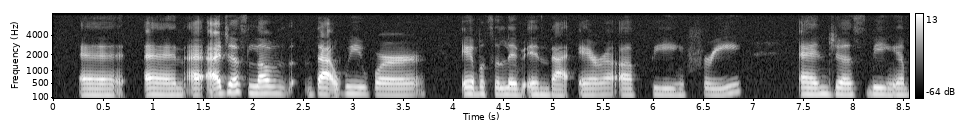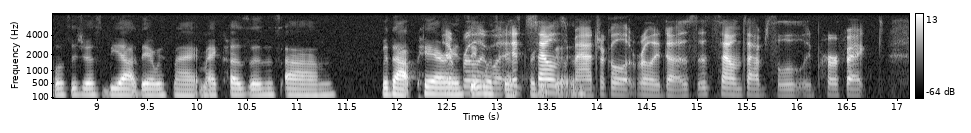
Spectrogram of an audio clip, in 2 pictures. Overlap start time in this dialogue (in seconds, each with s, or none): 12.4 s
